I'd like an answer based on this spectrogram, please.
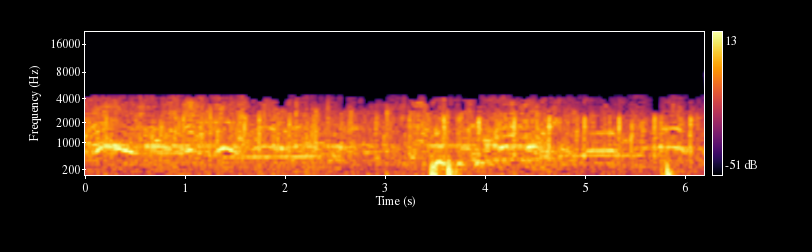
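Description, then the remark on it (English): An audience claps their hands in a dense, steady patter that fills the whole stretch, with sustained tones and crowd voices mixed underneath. “Oh, you're clapping your hands, but you still don't have a concept.”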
